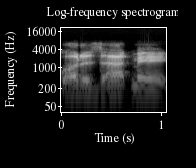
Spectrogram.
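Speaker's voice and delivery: regular talking voice, not whispering. Voicing a character answering a whispered remark: loud, not whispering. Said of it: "Not whispering at all".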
